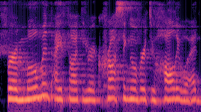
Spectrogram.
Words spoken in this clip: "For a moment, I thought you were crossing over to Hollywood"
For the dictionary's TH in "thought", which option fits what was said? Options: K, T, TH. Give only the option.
TH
